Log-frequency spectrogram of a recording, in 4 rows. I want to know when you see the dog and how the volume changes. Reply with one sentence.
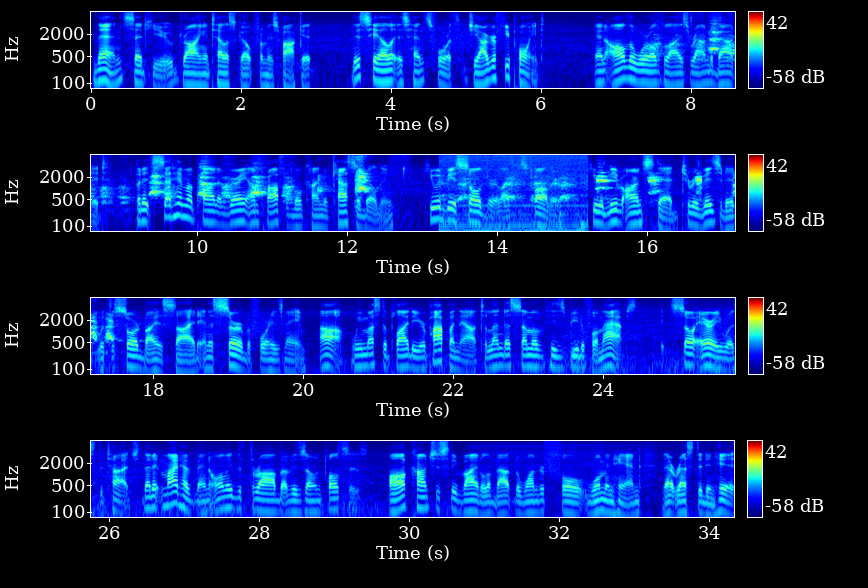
You can hear the dog from 7.5 to 12.3 s, getting quieter; and from 13.2 to 17.9 s, getting louder.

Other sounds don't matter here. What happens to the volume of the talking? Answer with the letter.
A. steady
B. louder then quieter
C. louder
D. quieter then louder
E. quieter
A.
